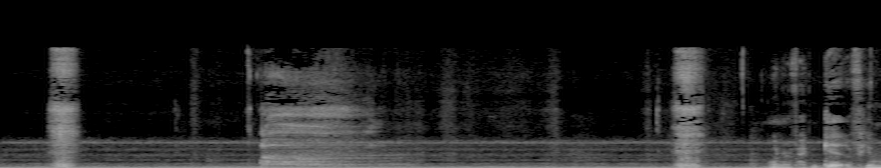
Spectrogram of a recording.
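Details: Sneezing brought on by chhinkni sneezing powder: two short, powerful sneeze bursts over a steady hum with a sniff between them, then breathy sounds.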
